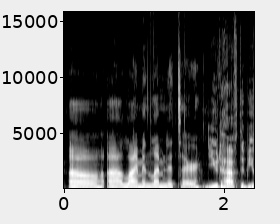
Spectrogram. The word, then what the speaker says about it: Lemnitzer: me on his name because I can't can't pronounce his name Lyman mellister uh uh Lyman lemnitzer you'd have to be like that oh true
